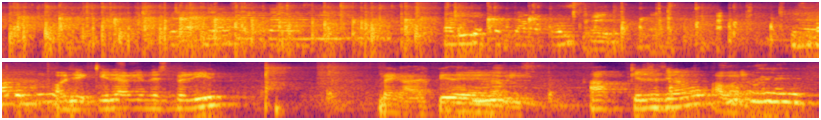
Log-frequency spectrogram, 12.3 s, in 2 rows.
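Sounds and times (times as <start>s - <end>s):
applause: 0.0s - 5.9s
speech: 3.4s - 8.0s, 9.0s - 12.2s.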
